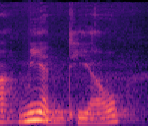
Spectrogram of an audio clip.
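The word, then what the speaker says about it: 面条: ใน ภาษา จีน แล้ว จะ เอา เสียง ว่า เมี่ยน เถียว เมี่ยน เถียว เมี่ยน เถียว นัก เรียน ออก เสียง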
